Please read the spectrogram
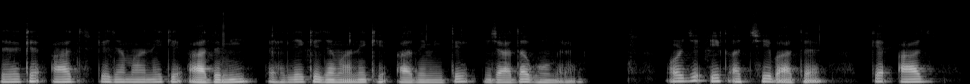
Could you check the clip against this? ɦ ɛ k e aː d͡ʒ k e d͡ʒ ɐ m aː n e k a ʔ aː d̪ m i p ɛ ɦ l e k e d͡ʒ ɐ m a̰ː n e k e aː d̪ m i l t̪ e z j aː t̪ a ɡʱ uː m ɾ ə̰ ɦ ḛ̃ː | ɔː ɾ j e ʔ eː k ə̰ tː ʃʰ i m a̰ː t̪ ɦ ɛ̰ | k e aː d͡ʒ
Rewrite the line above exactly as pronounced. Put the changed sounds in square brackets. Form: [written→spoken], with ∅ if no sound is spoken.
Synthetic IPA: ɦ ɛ k e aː d͡ʒ k e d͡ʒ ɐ m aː n e k [a→e] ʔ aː d̪ m i p ɛ ɦ l e k e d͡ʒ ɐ m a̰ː n e k e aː d̪ m i [l→∅] t̪ e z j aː [t̪→d̪] a ɡʱ uː m ɾ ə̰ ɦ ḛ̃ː | ɔː ɾ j e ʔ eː k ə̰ tː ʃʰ i [m→b] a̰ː t̪ ɦ ɛ̰ | k e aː d͡ʒ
